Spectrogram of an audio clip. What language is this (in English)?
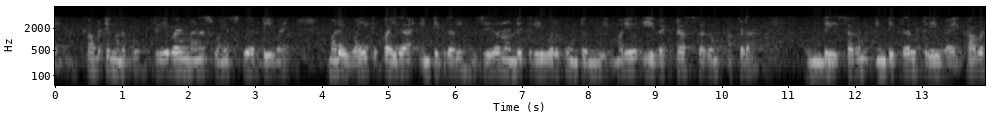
Telugu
